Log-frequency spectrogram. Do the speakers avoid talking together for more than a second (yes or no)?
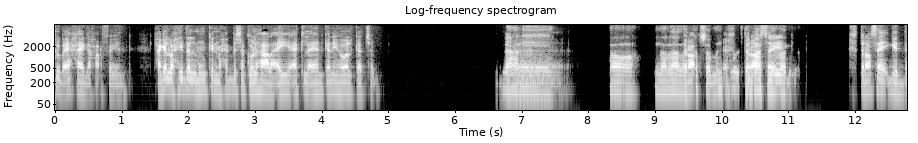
no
